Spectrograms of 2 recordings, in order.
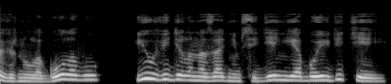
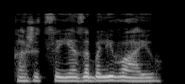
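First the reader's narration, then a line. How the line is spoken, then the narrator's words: Whispered. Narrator (Russian): прошептала она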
